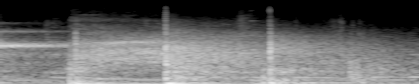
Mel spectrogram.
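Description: Background music over footsteps running up a staircase, with a couple of distinct thuds about half a second apart in the first second and a half.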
